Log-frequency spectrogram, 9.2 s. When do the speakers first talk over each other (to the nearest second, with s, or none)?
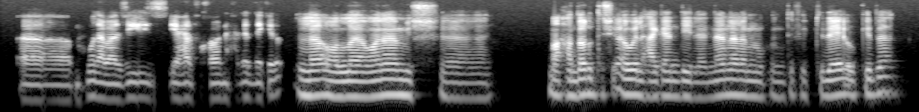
none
